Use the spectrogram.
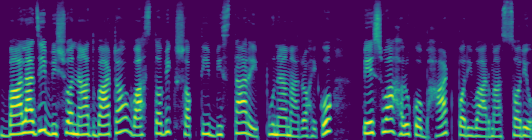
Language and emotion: Nepali, neutral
